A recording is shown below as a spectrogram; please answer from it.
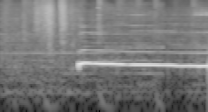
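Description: A single loud, long whining note like a dog's howl, starting just under a second in, held about a second and a half and sliding slightly down in pitch.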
